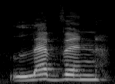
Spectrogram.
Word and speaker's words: Leavenworth: Leavenworth.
